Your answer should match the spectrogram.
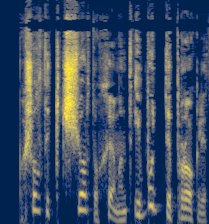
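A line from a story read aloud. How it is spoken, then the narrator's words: Exclaiming. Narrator (Russian): воскликнула она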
